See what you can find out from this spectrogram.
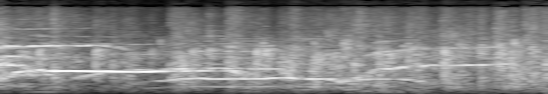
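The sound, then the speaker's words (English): A large crowd in Israel applauds steadily as Hamas releases six more hostages, dense clapping mixed with cheers and raised voices, loud and sustained throughout without a break. “Applause as Hamas released six more hostages today.”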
